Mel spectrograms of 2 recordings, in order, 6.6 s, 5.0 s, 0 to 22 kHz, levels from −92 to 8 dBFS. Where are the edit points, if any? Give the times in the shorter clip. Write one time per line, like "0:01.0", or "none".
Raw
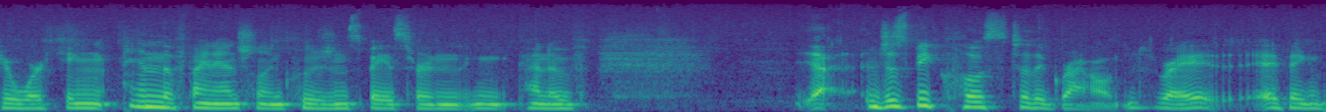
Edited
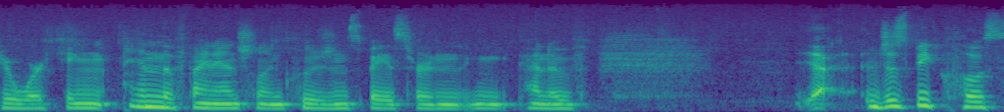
none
